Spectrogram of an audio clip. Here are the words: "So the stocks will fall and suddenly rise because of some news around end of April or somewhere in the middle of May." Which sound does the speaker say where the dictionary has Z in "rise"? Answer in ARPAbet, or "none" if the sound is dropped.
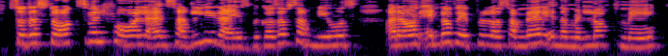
Z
